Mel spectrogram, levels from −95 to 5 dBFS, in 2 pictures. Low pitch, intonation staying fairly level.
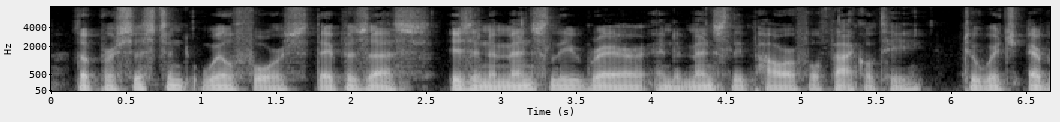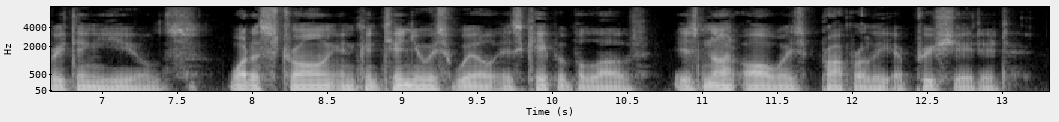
Yes: very low, 70 Hz; narrow, 2.1 semitones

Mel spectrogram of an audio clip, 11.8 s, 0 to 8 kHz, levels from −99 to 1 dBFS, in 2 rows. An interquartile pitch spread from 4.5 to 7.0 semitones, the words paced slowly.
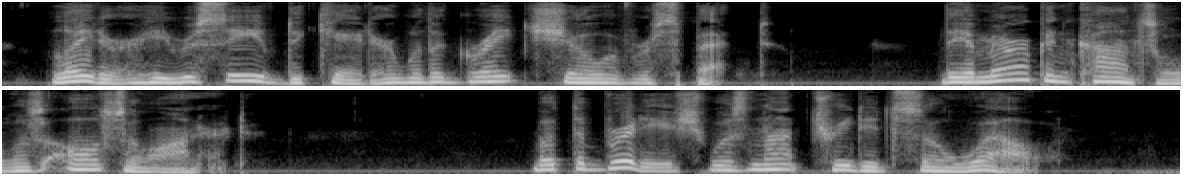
Yes: average, 5.2 semitones; slow, 120 wpm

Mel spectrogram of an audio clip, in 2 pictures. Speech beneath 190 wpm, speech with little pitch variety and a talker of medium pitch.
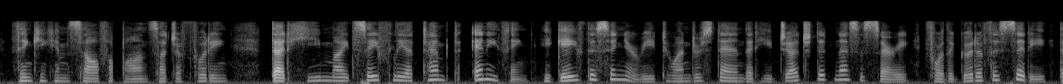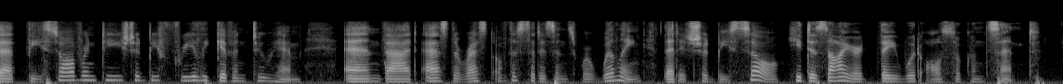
No: average, 165 wpm; wide, 5.6 semitones; medium, 150 Hz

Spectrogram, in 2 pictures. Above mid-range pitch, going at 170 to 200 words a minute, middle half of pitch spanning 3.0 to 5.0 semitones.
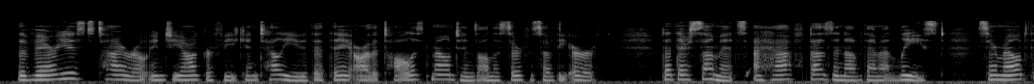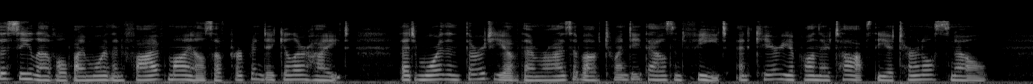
Yes: high, 200 Hz; average, 175 wpm; average, 3.6 semitones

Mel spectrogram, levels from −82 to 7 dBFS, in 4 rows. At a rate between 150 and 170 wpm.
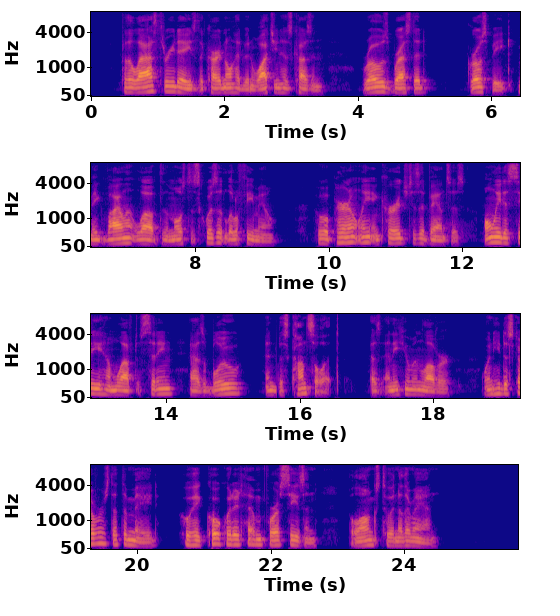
No: average, 140 wpm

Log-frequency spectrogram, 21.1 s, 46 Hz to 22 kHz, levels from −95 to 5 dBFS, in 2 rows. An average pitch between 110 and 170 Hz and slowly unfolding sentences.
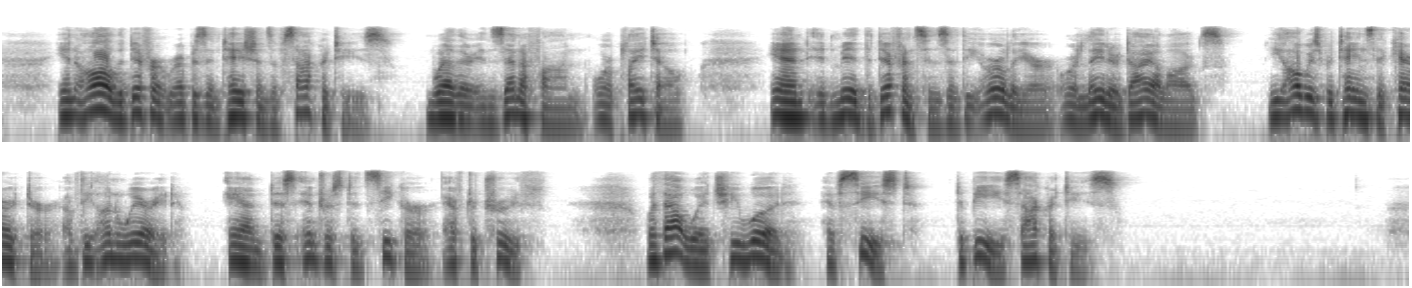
Yes: low, 135 Hz; slow, 125 wpm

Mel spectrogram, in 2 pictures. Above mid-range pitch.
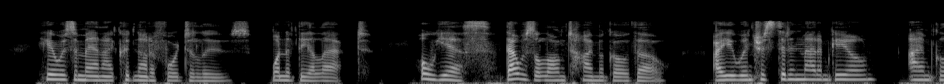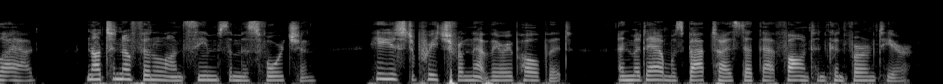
Yes: high, 195 Hz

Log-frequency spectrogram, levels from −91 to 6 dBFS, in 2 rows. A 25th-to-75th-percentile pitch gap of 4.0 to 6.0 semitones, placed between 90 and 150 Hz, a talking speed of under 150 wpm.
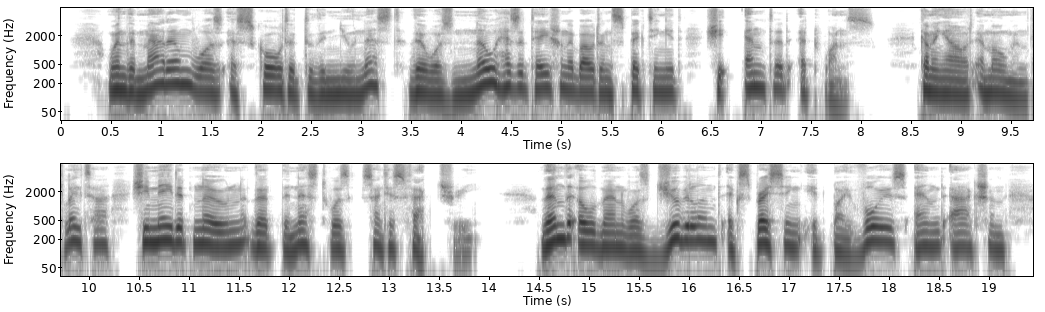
Yes: average, 4.7 semitones; low, 135 Hz; average, 140 wpm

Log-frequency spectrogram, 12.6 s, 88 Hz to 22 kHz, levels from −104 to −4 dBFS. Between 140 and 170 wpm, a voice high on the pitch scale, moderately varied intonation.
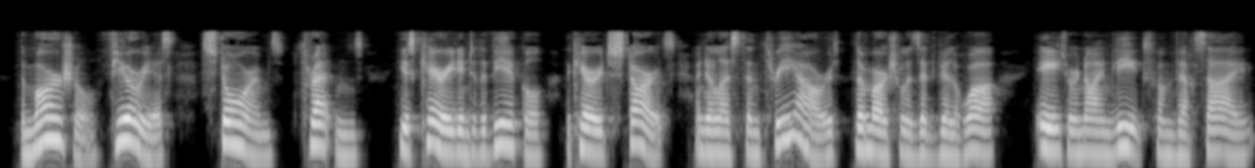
No: average, 150 wpm; medium, 150 Hz; average, 3.9 semitones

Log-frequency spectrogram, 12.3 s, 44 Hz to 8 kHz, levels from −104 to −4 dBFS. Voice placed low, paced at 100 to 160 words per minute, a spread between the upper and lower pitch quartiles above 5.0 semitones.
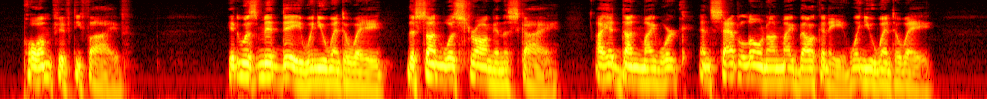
No: low, 115 Hz; average, 150 wpm; average, 3.9 semitones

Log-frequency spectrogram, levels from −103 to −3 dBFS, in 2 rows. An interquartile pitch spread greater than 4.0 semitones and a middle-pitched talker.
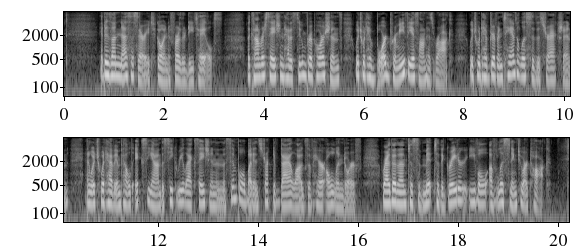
No: average, 3.1 semitones; medium, 175 Hz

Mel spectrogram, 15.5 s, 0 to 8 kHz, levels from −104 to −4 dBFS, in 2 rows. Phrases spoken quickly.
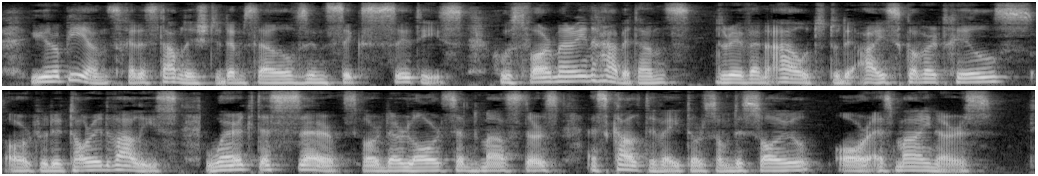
No: average, 145 wpm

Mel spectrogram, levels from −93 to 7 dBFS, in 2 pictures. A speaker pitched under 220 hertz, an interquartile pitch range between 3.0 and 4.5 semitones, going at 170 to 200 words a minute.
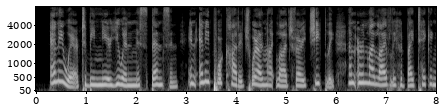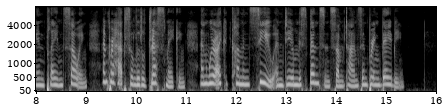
No: high, 230 Hz; average, 4.2 semitones; average, 180 wpm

